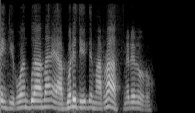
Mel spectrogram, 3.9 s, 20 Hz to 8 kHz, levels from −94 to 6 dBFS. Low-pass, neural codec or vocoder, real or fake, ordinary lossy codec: 7.2 kHz; codec, 16 kHz, 0.5 kbps, X-Codec, HuBERT features, trained on general audio; fake; Opus, 64 kbps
